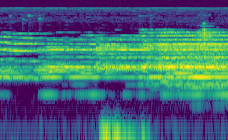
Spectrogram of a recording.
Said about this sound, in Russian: Я нашел полифонический звонок. Блять. Сука, выключи. Ничего не слышно. Выключи.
